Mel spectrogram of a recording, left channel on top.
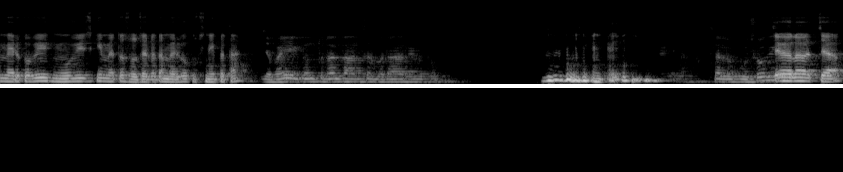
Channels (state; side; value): silent; right; 58 dB below the other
